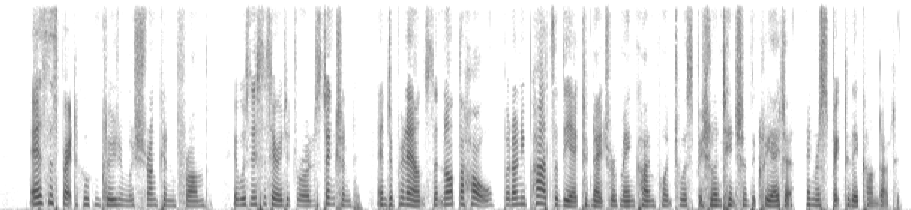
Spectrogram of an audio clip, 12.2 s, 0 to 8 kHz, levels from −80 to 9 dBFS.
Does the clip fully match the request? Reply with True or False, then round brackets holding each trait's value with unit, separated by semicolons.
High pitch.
True (215 Hz)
